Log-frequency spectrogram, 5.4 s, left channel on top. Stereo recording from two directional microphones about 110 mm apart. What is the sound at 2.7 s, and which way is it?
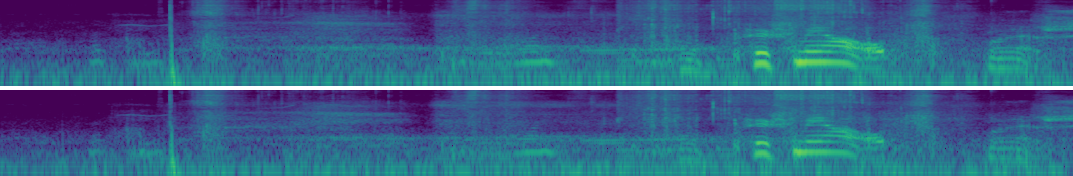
Music, 35° left (ahead or behind).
